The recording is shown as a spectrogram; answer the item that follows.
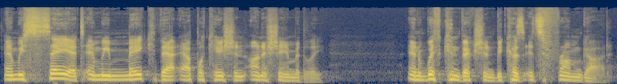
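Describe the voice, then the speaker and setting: A man preaching a sermon as pastor, emphatic, swinging between loud stressed phrases and hushed, quiet asides. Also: fairly high pitch, moderate pace.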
